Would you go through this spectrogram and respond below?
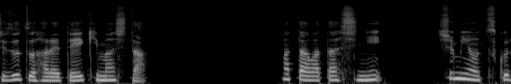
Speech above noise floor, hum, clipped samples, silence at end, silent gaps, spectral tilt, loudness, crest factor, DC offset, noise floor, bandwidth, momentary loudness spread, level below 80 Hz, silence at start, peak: over 63 dB; none; under 0.1%; 0 s; 1.60-1.79 s, 1.85-2.78 s, 3.98-4.17 s, 4.23-4.34 s; -5.5 dB/octave; -28 LUFS; 16 dB; under 0.1%; under -90 dBFS; 17.5 kHz; 10 LU; -62 dBFS; 0 s; -14 dBFS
